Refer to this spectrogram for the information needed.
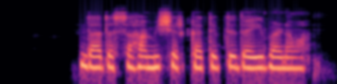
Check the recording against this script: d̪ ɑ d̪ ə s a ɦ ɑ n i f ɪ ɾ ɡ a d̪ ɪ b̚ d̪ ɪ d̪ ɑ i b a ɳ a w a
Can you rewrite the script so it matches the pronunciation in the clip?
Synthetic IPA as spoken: d̪ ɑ d̪ ə s a ɦ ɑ m i ʃ ɪ ɾ k a t̪ ɪ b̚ t̪ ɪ d̪ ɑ i b a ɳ a w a

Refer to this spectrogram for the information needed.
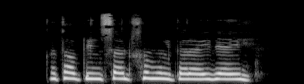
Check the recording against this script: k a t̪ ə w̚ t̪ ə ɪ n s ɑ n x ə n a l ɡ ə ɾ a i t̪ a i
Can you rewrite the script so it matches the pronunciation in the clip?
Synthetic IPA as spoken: k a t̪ ɑ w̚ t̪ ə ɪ n s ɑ n x ə m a l ɡ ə ɾ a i d̪ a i

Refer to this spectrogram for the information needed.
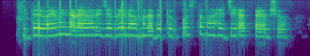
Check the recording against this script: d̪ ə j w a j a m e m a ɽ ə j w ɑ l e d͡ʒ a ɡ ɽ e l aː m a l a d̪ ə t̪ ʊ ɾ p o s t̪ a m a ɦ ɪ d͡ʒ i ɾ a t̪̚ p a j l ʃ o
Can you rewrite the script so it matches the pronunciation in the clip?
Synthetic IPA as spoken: d̪ ə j w a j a m e n a ɽ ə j w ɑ l e d͡ʒ a ɡ ɽ e l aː m a l a d̪ ə t̪ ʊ ɾ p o s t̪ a m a ɦ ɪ d͡ʒ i ɾ a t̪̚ p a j l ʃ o

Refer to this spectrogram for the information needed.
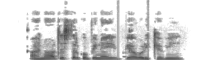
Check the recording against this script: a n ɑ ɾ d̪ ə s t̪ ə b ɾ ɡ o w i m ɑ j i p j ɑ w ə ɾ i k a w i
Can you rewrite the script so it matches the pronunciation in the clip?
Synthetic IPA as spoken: a n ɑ ɾ d̪ ə s t̪ ə ɾ ɡ o b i n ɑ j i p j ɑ w ə ɽ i k a w i

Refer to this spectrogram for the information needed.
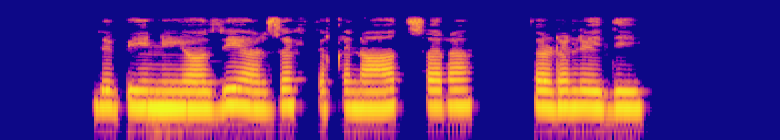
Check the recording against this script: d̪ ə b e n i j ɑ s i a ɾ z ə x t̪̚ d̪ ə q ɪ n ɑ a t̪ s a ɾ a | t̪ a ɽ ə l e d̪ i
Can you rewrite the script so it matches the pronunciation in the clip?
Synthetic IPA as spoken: d̪ ə b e n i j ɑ z i a ɾ z ə x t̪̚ d̪ ə q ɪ n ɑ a t̪ s a ɾ a | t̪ a ɽ ə l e d̪ i

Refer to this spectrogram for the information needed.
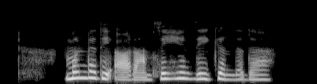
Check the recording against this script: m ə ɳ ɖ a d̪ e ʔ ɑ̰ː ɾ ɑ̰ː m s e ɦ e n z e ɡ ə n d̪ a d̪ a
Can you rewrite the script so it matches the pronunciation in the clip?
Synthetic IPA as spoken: m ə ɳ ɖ a d̪ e ʔ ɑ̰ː ɾ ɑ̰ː m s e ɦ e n z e ɡ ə n d̪ a d̪ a

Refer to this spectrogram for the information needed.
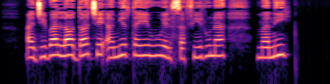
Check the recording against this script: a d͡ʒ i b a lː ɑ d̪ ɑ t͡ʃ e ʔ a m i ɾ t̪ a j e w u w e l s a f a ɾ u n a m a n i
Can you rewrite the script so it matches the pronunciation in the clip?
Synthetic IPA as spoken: a d͡ʒ i b a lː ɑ d̪ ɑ t͡ʃ e ʔ a m i ɾ t̪ a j e w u w e l s a f i ɾ u n a m a n i

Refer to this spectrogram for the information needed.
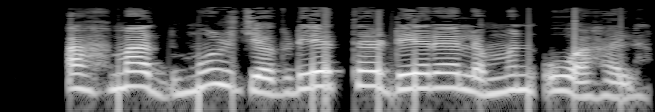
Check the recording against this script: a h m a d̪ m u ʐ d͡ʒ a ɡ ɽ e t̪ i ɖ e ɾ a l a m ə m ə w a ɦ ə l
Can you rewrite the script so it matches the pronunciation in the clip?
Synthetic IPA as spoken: a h m a d̪ m u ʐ d͡ʒ a ɡ ɽ e t̪ a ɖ e ɾ a l a m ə n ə w a ɦ ə l

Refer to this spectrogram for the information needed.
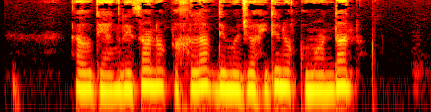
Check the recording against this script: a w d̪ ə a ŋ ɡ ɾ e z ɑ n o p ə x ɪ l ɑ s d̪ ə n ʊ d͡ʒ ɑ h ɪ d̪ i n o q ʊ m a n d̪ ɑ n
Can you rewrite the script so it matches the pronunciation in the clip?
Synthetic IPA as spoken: a w d̪ ə a ŋ ɡ ɾ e z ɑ n o p ə x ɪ l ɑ f d̪ ə m ʊ d͡ʒ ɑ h ɪ d̪ i n o q ʊ m ɑ n d̪ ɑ n

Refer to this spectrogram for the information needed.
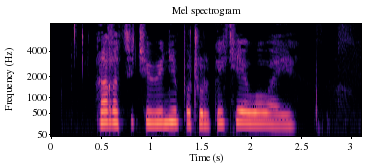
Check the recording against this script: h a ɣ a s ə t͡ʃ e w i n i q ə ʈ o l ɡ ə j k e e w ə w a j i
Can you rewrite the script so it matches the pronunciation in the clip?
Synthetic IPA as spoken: h a ɣ a t͡s ə t͡ʃ e w i n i p ə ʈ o l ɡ ə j k e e w ə w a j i

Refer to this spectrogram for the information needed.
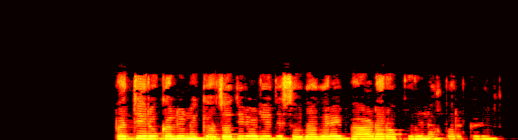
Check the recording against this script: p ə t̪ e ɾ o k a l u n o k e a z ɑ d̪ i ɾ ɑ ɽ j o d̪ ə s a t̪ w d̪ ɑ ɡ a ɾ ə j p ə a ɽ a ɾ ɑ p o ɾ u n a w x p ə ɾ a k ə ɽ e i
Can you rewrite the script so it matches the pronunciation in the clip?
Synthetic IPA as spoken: p ə t̪ e ɾ o k a l u n o k e a z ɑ d̪ i ɾ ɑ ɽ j o d̪ ə s a w d̪ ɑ ɡ a ɾ ə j p ə a ɽ a ɾ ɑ p o ɾ u n a x p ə ɾ a k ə ɽ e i

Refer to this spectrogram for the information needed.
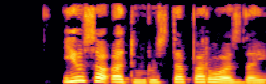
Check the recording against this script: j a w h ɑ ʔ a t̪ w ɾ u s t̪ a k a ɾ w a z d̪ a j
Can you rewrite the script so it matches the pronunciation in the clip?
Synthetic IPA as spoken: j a w s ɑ ʔ a t̪ w ɾ u s t̪ a p a ɾ w ɑ z d̪ a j

